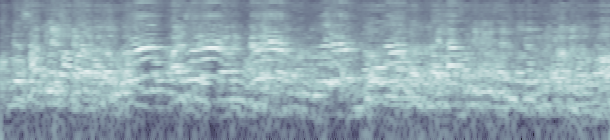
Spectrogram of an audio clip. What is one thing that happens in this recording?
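A man laughs and talks with animation.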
